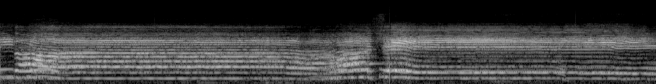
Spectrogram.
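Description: Traditional Macedonian wedding ritual song from Prespa, sung unaccompanied in long, drawn-out held notes, with a brief break and a new note taken about four seconds in.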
